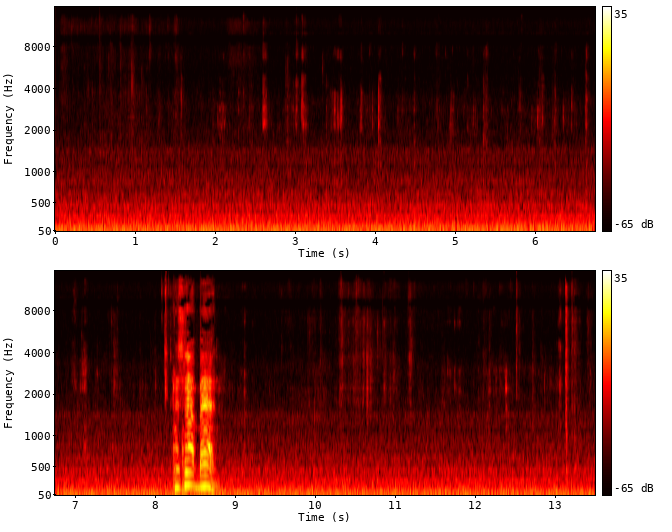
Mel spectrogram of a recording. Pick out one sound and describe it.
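A young man chews food with his mouth full.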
